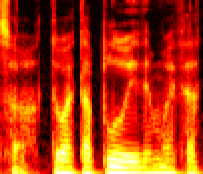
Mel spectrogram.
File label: "blwydd", welsh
